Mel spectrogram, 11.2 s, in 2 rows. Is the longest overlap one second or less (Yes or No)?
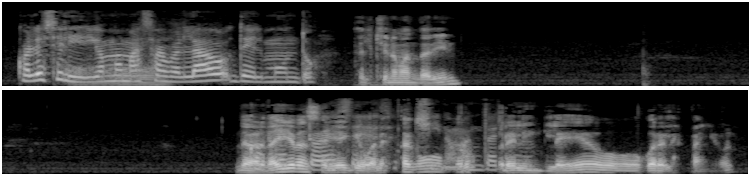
No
